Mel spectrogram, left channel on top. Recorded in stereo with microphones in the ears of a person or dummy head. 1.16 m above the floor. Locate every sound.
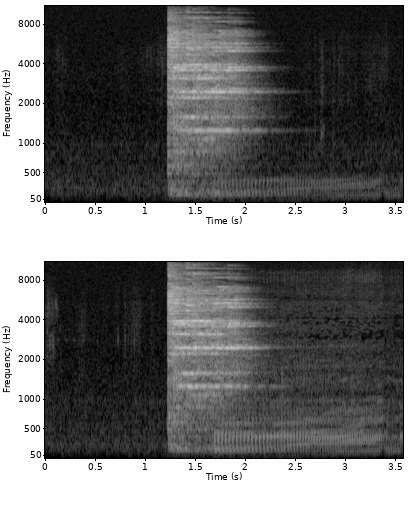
1.2 s dishes clattering: 5° left (ahead or behind), 1.3 m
